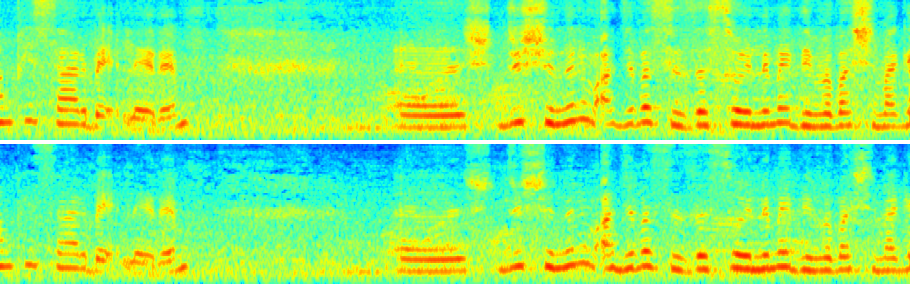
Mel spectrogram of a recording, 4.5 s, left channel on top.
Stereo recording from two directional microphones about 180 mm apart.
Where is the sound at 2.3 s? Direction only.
15° right (ahead or behind).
